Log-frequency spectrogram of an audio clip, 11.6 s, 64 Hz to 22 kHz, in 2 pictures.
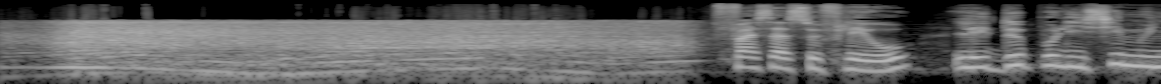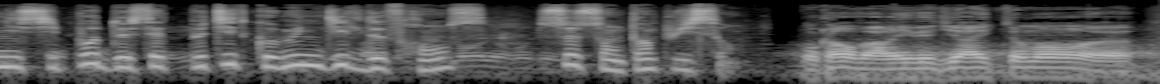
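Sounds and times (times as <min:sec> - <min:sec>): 
dozens of car engines revving hard in street rodeos: 0:00.0 - 0:03.6
rushing tire and road noise from drifting cars: 0:00.0 - 0:03.6
speech: 0:03.7 - 0:11.5.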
